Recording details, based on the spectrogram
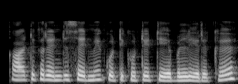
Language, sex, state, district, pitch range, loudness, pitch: Tamil, female, Tamil Nadu, Nilgiris, 190-210 Hz, -14 LUFS, 205 Hz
